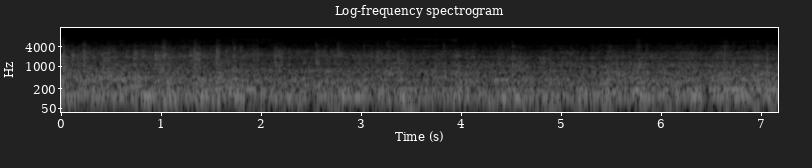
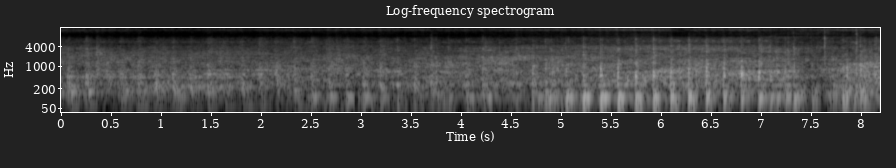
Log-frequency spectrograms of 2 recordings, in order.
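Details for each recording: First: Hornby 08 shunter model locomotive on the layout after repair (connecting rods bent slightly to clear the brakes, cleaned and lubricated): quiet, even rolling hum with no rhythmic click per wheel turn; clicking fixed, running fine. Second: Hornby 08 Shunter on test track after repair for motor spinning without wheels turning: small drive whirs with a regular clicking thump, about three a second, from a big piece of fluff caught in the worm gear.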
